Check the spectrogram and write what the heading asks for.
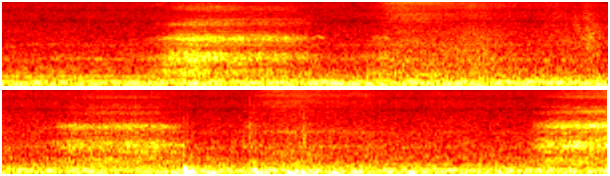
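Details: Sleeping cat snoring: soft, regular breathy snores roughly every two seconds in a quiet room.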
